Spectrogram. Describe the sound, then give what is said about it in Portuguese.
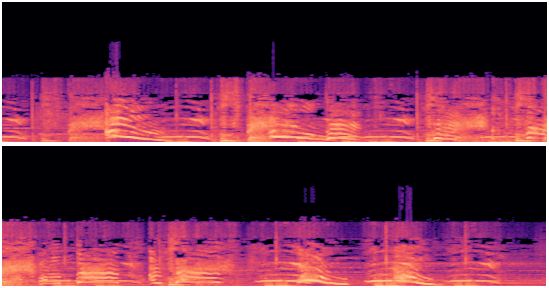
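A high-pitched singing voice lets out repeated swooping screams and whoops, loud, running almost continuously with brief gaps over a busy musical backdrop. “As pessoas adoravam aquele grito.”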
